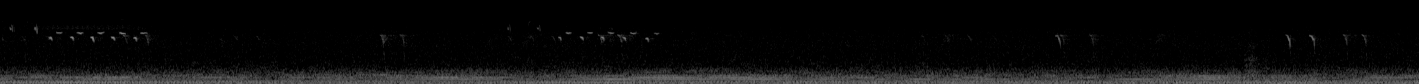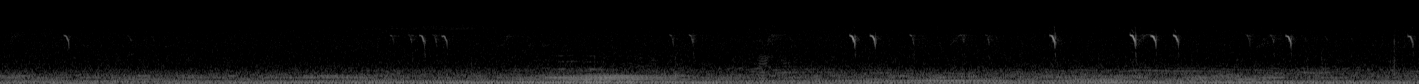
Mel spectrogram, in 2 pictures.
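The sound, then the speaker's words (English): Faint, scattered calls of wild birds somewhere up at the top of a hill, short high chirps in brief clusters, over a steady low rumble that runs throughout. No one speaks. “This is 5:03 now at 8:30, responding to wild birds somewhere up at the top of the hill.”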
